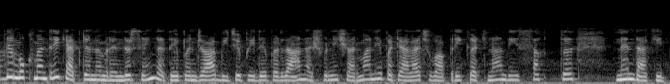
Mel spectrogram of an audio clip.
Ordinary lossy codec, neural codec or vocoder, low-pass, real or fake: none; codec, 16 kHz, 8 kbps, FreqCodec, larger model; 5.4 kHz; fake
